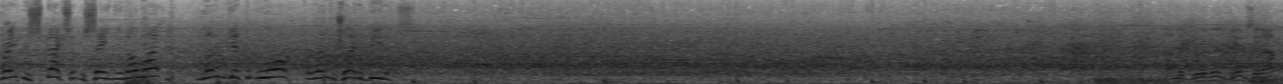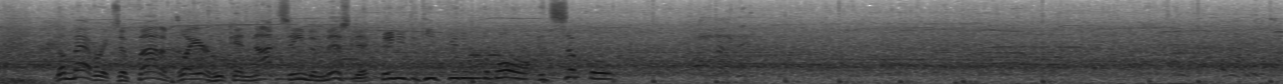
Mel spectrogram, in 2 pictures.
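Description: A large crowd murmurs and cheers steadily in an echoing arena.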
